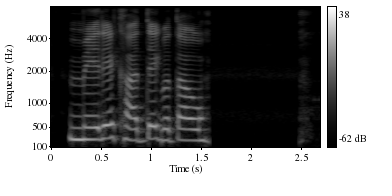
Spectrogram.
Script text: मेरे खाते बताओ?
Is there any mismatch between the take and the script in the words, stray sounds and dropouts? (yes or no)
no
